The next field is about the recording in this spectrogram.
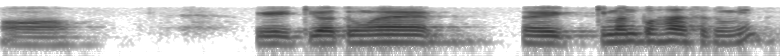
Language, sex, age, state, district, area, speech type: Assamese, male, 18-30, Assam, Sonitpur, rural, conversation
